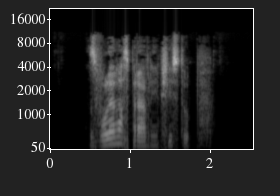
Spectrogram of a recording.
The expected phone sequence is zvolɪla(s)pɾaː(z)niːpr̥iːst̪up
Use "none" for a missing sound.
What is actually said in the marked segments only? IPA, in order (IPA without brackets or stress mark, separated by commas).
s, v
